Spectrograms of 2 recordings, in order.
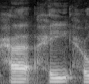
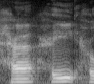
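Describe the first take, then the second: The two takes are said the same way.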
